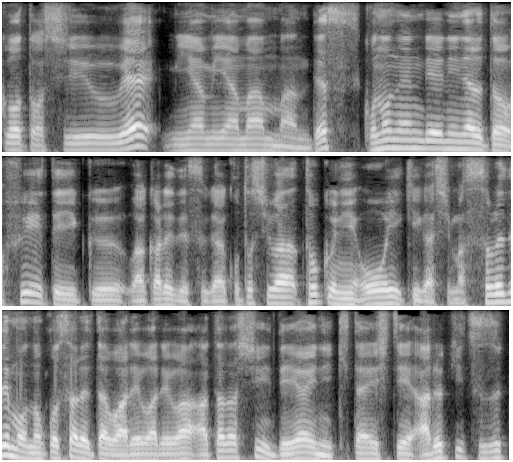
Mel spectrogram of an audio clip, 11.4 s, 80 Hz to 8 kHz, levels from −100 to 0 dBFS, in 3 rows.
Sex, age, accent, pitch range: male, 40-59, native, 105-140 Hz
